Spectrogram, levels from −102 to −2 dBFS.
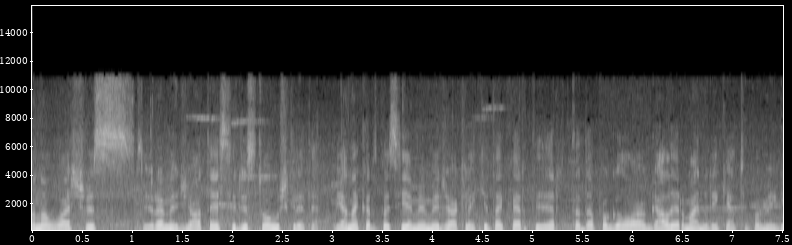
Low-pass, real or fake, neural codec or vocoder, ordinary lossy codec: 10.8 kHz; real; none; MP3, 64 kbps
